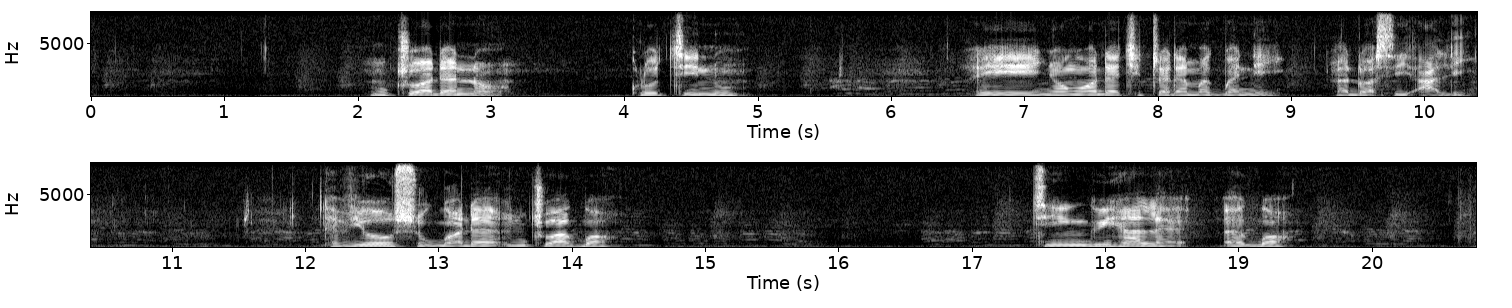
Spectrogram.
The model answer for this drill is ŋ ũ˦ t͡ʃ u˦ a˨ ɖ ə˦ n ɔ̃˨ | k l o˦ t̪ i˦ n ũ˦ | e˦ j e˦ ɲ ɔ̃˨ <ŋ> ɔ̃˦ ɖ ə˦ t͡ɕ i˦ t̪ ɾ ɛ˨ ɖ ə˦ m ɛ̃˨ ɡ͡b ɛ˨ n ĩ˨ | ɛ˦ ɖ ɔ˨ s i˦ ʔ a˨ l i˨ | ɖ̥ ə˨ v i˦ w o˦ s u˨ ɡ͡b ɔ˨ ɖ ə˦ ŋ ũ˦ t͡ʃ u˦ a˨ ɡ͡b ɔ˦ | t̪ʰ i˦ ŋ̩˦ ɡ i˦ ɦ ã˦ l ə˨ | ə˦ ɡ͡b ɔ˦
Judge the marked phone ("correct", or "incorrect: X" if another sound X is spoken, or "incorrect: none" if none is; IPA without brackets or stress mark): correct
